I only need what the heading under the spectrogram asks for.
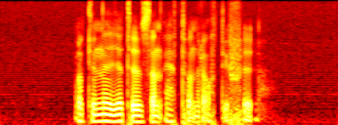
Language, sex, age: Swedish, male, 25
